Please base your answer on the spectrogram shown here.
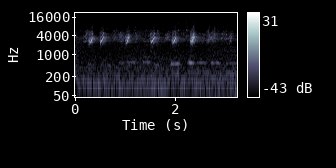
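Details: Barn swallow chicks at fledging, five leaving the nest in two and a half minutes: bright high chirps in quick succession, roughly two per second, over a quiet background with faint low tones.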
